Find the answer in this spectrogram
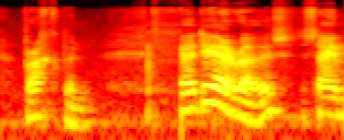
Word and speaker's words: Brahman: exists in all things, an essence called Brahman, or as I was taught in university it should be pronounced Brahman.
